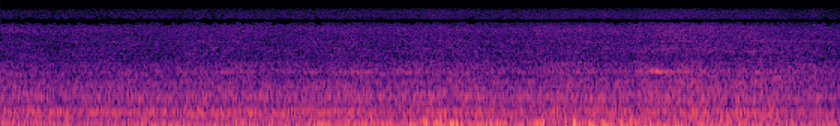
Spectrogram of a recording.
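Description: LNER intercity passenger train running past the platform: a steady, loud rumble and rush of wheels on rail.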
